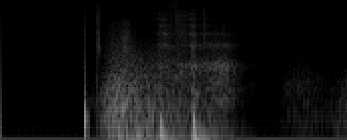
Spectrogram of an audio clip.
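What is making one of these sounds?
A horse's hooves thud on soft ground.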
